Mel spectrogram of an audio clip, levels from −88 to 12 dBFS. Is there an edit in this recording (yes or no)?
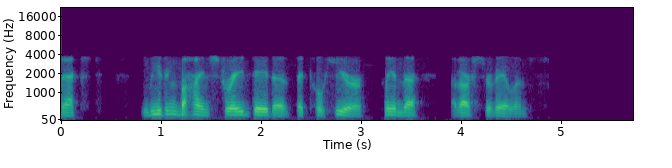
yes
